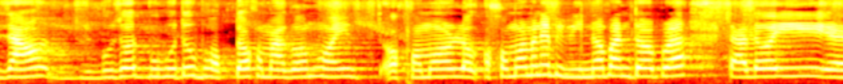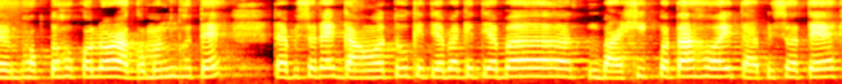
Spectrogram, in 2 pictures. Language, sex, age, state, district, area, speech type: Assamese, female, 18-30, Assam, Jorhat, urban, spontaneous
